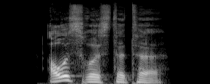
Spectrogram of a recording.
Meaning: inflection of ausrüsten: 1. first/third-person singular dependent preterite 2. first/third-person singular dependent subjunctive II
- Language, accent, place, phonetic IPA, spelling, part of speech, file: German, Germany, Berlin, [ˈaʊ̯sˌʁʏstətə], ausrüstete, verb, De-ausrüstete.ogg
